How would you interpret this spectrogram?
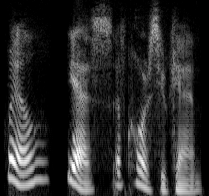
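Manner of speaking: put-on high old-lady character voice; high-pitched old woman, answering a child; old woman's voice. A narrator's reading. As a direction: lift the voice high for an elderly woman. Voices Missus Griffin in dialogue.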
